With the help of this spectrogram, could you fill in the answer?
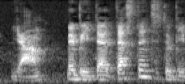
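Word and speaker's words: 杨: That family name has the exact same pronunciation as the word for mutton, Yang.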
